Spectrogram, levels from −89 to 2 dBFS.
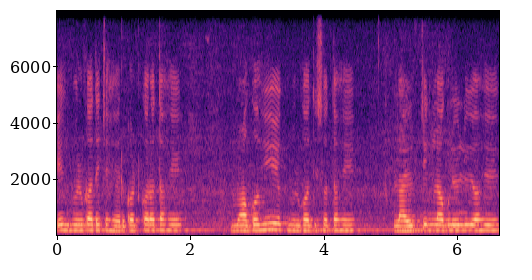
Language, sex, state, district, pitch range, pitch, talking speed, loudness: Marathi, female, Maharashtra, Chandrapur, 190-200 Hz, 195 Hz, 135 wpm, -16 LUFS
